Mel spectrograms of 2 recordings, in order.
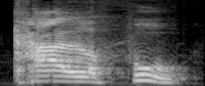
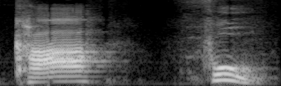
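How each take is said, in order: First: The word is said with an L sound. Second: The word is said without an L sound. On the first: The speaker calls it wrong. "no one that is of Haitian descent says Kalafu with an L" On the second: The speaker calls it right. "the correct way of pronouncing it in Haitian Creole"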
